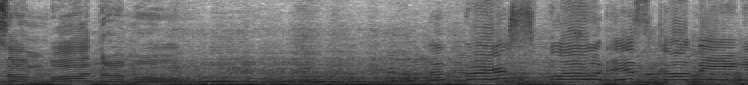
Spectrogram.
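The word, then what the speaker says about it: Sambódromo: It's pronounced Sambadromo.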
